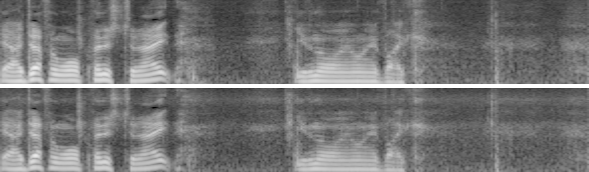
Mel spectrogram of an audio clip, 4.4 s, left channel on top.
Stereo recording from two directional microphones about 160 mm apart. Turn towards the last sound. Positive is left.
turn(degrees=55)  # may be behind; listen again after turning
